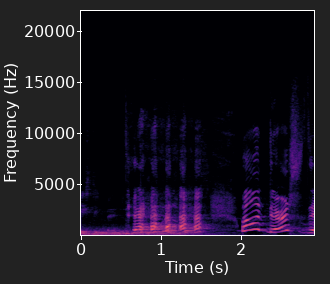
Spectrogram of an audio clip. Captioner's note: laughter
